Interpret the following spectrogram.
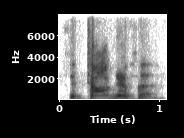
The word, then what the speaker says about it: photographer: But when I add ER to photograph, look, the stress shifts from the first to the second syllable, photographer, and so many vowels also change.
